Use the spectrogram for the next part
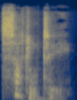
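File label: "subtlety", British English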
